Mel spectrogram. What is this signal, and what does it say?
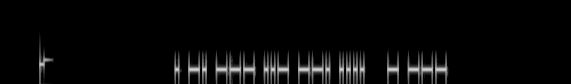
Morse code, heard as a keyed tone, about 34 wpm, 700 Hz. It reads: ENOUGH TO
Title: Sets of 2 Words 35wpm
